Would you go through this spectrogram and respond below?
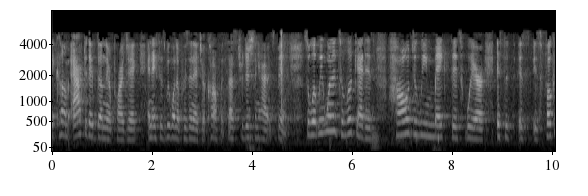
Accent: the South, United States; Because I'm from the South, and we talk very fast, so it's just going to be worse now because I've had hot chocolate.

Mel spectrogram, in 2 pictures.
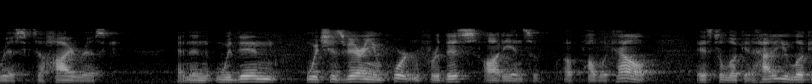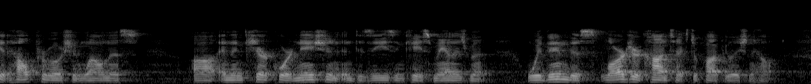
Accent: New York City, New York, United States; I grew up in New York City, and there were health centers pretty much all through Queens and Brooklyn

